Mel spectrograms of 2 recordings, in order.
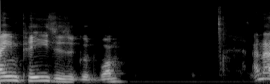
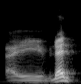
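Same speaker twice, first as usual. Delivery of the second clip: low, deadpan evening; lower-pitched mock greeting; reading out Dave's hello in a low voice; mimicking Dave; 6 semitones lower, 3 dB louder than usual. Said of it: "Like that".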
